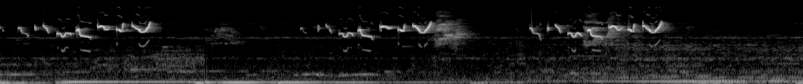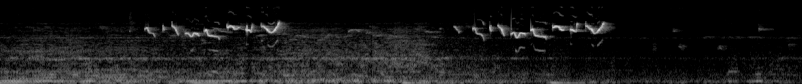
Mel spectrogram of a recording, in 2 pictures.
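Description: Tralis songbird giving its whistled 'nyiul' song in five bursts of quick, high, sliding notes, each about a second long and a few seconds apart.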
